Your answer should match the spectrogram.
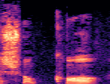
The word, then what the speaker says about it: সূক্ষ্ম: এখানেও দেখবো যে যুক্ত ব্যঞ্জনের ক্ষেত্রে, যুক্ত বর্ণের ক্ষেত্রে মফলার কোনো উচ্চারণ হয় না।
